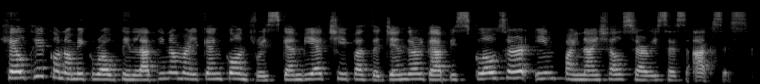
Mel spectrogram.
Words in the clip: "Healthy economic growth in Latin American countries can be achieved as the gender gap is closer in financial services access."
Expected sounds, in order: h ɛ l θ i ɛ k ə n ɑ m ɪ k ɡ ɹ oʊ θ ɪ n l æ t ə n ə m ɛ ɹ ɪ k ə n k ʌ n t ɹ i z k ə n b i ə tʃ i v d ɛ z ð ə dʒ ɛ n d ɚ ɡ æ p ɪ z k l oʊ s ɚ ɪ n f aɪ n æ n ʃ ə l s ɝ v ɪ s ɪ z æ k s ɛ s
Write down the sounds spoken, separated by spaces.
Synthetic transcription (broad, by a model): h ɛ l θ i ɛ k ə n ɑ m ɪ k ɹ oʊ t ɪ n l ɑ t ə n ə m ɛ ɹ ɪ k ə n k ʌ n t ɹ i s k ə n b i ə tʃ i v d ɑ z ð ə dʒ ɛ n d ɚ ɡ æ p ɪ s k l oʊ s ɚ ɪ n f aɪ n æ n ʃ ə l s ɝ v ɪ s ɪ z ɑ k s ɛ s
